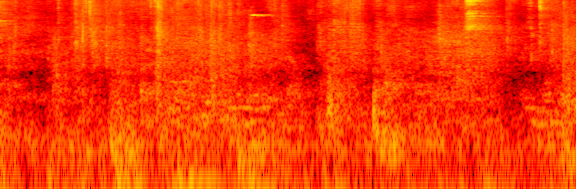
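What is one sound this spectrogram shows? Young people murmur and talk quietly on a stage.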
